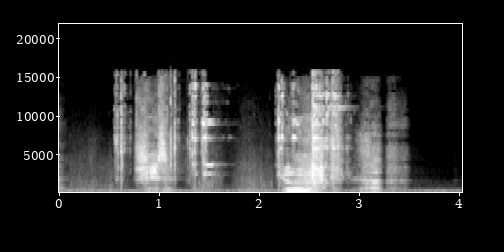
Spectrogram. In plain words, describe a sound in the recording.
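A man answers briefly.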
